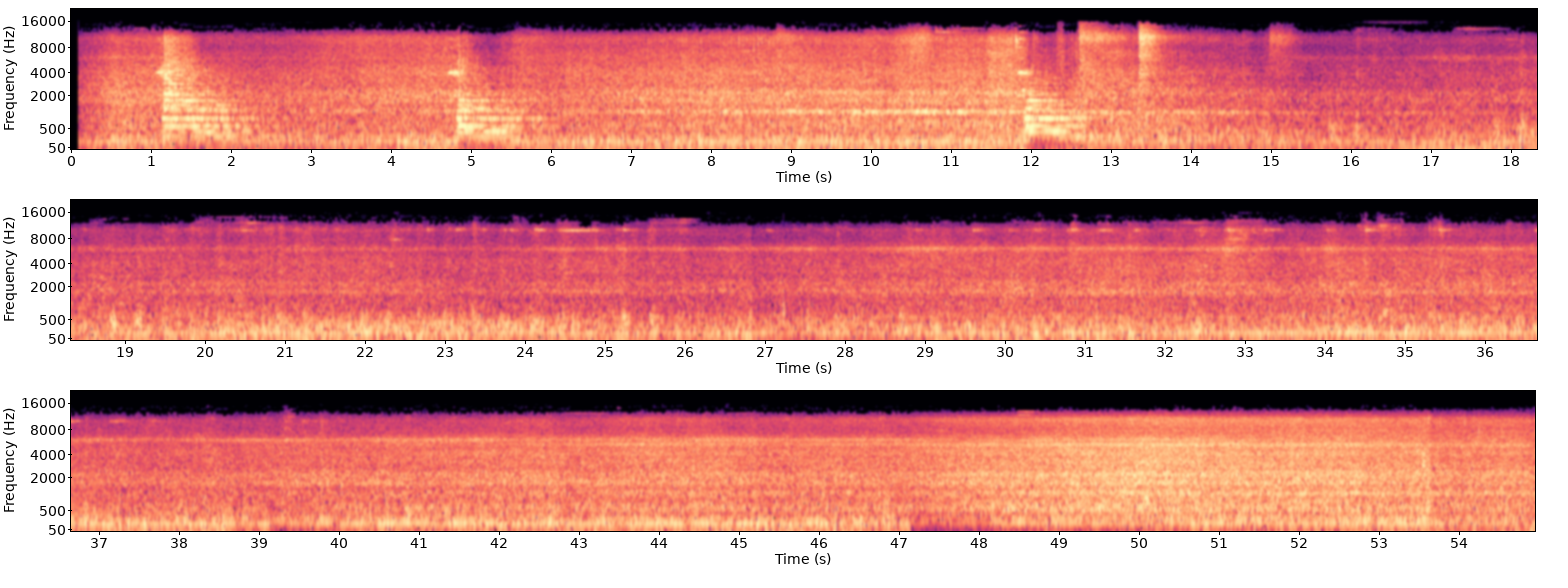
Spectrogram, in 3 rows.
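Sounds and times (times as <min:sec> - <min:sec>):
train rolling on rails: 0:00.1 - 0:54.9
locomotive horn blasts: 0:01.1 - 0:02.6, 0:04.7 - 0:06.1, 0:11.8 - 0:12.8.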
